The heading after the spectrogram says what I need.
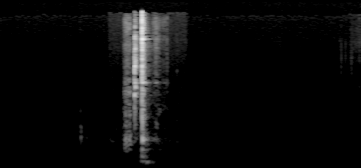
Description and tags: one coat hanger, put coat hanger in a metalic suport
